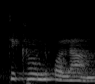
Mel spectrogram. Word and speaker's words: Tikkun Olam: And it's actually my partner in interfaith dialogue, Rabbi Jordan Cohen of Temple Anshe Shalom, from whom I learned the term Tikkun Olam.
